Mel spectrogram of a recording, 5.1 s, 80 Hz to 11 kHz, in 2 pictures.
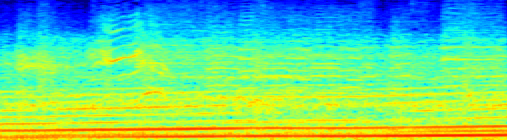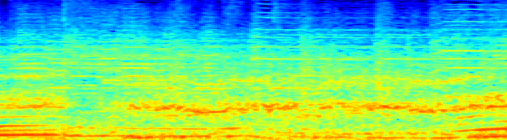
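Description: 1999 Mazda Miata's 1.8-litre four-cylinder with an aftermarket header and Borla exhaust, pulling up through the revs for about three seconds and then dropping off, heard from inside the cockpit. The tyres squeal through a turn over the last two seconds.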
